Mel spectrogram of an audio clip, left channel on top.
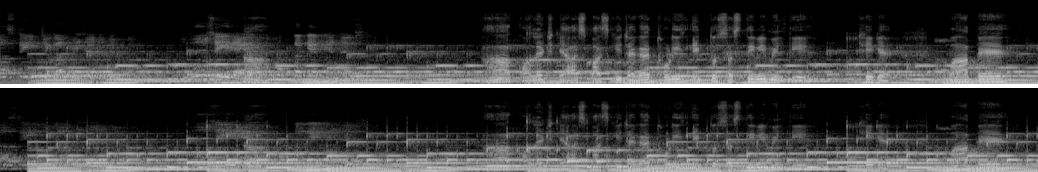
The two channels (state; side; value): noise; left; hum, 20 dB below the sound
